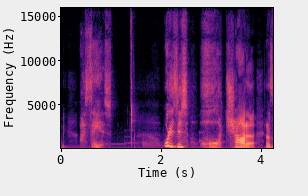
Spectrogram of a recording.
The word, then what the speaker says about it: horchata: Horchata. Horchata. I was like, okay, first of all, why are you putting so much emphasis on like on the WH? There's no W in horchata, right?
